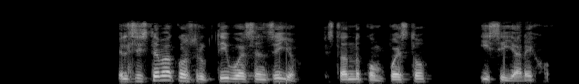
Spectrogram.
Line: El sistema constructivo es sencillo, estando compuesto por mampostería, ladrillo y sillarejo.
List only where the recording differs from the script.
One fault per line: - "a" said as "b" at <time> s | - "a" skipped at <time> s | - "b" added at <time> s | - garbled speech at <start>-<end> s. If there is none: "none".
- "por mampostería ladrillo" skipped at 4.3 s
